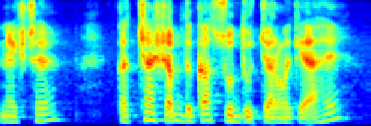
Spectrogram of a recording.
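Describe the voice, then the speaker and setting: A male teacher taking students through an exam-prep grammar lesson, explaining each answer step by step and slowly repeating key words. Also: mid-range voice, sharp tone. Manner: talks directly to students, urging them to note things down.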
